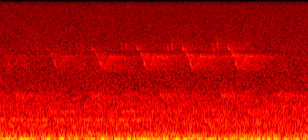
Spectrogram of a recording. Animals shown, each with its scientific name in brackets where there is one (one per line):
Ovenbird (Seiurus aurocapilla)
